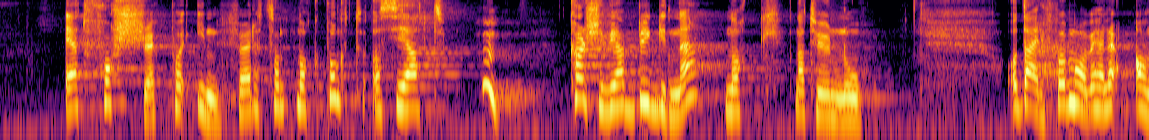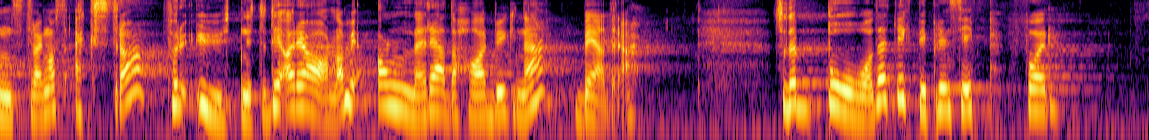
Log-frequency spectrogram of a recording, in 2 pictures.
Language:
Norwegian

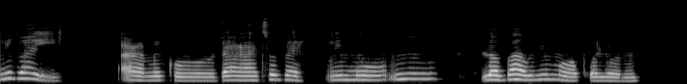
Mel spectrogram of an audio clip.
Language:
Yoruba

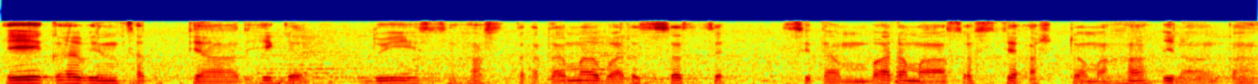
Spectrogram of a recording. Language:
Sanskrit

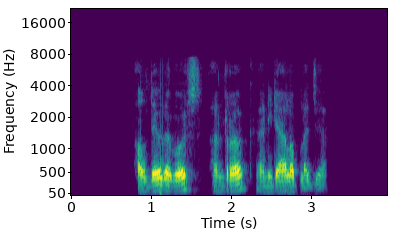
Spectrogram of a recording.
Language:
Catalan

